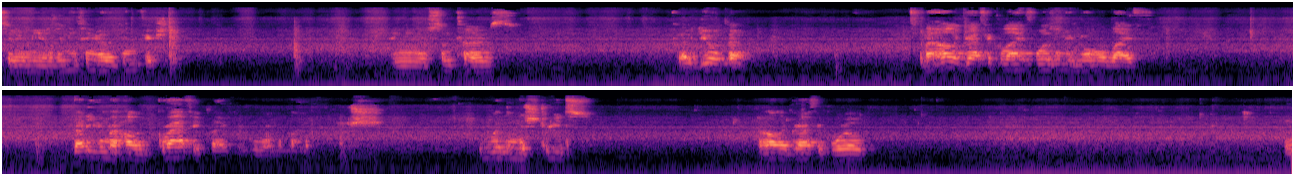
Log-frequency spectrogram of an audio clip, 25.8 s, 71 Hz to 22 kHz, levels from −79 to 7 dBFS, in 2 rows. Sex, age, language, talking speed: male, 20-39, English, 90 wpm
